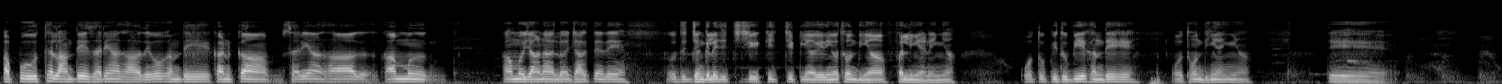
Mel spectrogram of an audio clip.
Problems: none marked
